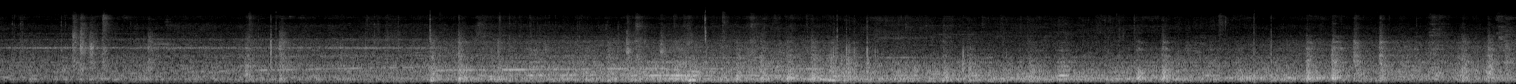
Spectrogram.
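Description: A Keisei commuter train pulling out of a station, heard from inside the car: it grows steadily louder as it picks up speed. A faint motor whine rises slowly in pitch, and the wheels click over the rail joints.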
